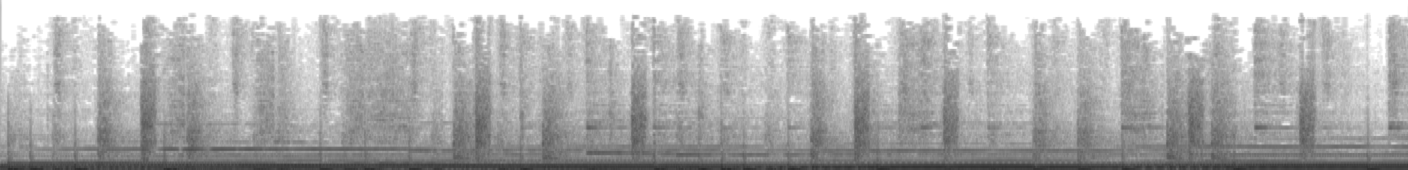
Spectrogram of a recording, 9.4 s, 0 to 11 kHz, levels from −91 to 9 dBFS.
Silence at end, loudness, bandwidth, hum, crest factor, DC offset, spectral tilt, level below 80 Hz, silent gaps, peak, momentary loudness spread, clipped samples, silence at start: 0 s; -17 LUFS; 9.6 kHz; none; 12 dB; under 0.1%; -7.5 dB/octave; -20 dBFS; none; -4 dBFS; 2 LU; under 0.1%; 0 s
